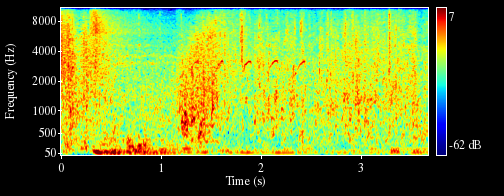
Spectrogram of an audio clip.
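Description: Water splashes with swimming strokes.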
